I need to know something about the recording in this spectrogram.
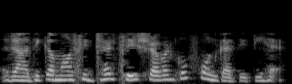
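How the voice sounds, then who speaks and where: A woman narrating a scripted animated story. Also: mid-range voice, moderate pace. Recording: narrow phone-like sound, faint noise.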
